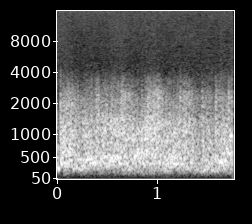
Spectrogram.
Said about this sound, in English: Now planes are going overhead. That baby was plenty low. And now flak is coming up in the sky.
